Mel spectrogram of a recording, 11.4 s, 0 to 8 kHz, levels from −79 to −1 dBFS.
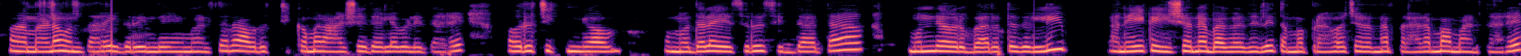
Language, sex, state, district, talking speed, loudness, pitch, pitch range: Kannada, female, Karnataka, Bellary, 115 wpm, -19 LUFS, 255 Hz, 245-270 Hz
